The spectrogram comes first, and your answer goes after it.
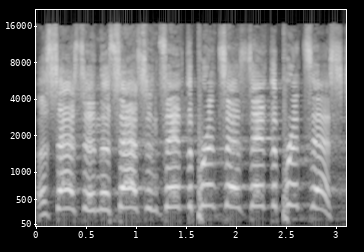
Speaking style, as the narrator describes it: one of them's yelling

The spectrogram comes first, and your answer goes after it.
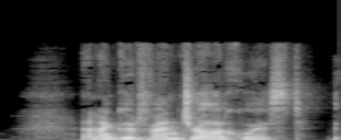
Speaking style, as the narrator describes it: they squeaked

